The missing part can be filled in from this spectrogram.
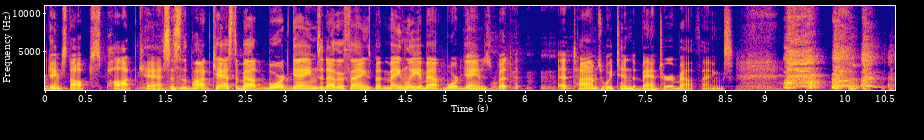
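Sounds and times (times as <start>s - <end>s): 
speech: 0.0s - 10.6s
person coughing: 5.7s - 6.6s, 9.2s - 10.6s.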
